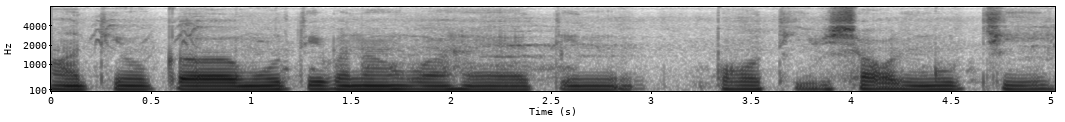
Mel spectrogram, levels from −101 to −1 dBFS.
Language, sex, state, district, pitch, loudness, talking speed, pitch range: Hindi, male, Chhattisgarh, Sukma, 120 Hz, -16 LUFS, 145 wpm, 120-125 Hz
